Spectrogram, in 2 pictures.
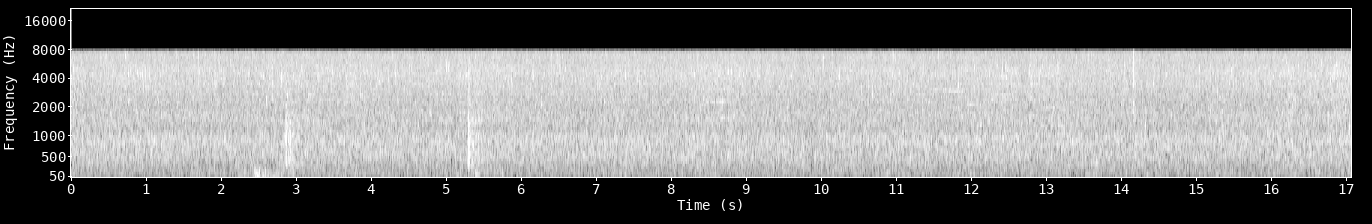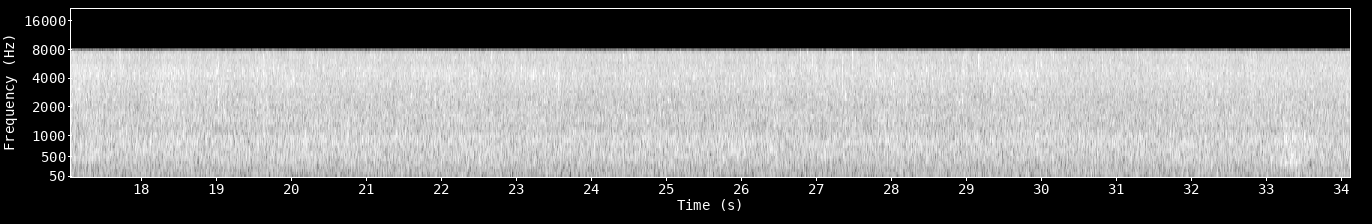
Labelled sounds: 11.5	11.9	killer whale, 2.9 to 3.1 kHz
12.9	13.3	killer whale, 1.8 to 2.1 kHz

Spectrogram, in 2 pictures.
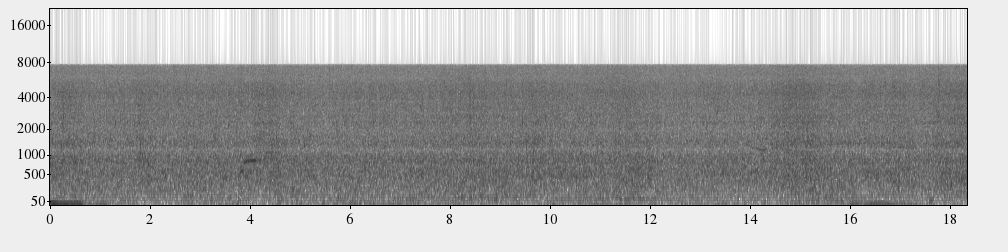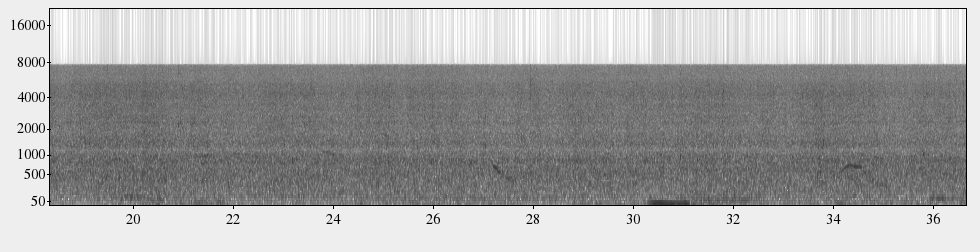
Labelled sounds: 3.9	4.2	humpback whale, 0.78 to 0.91 kHz
14.1	14.4	humpback whale, 1.1 to 1.2 kHz

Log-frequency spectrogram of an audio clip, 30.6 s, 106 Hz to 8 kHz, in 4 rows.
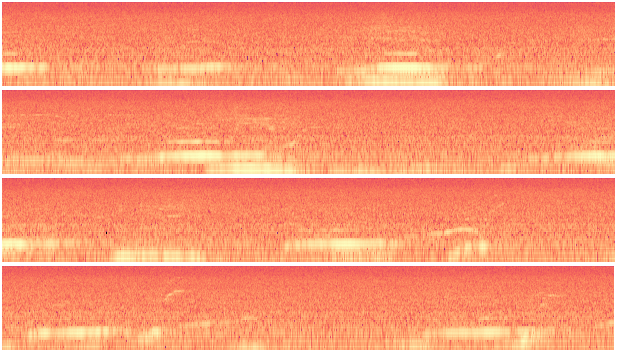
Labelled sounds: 10.6	11.1	humpback whale, 1.6 to 1.9 kHz
25.0	25.3	humpback whale, 1.6 to 2.3 kHz

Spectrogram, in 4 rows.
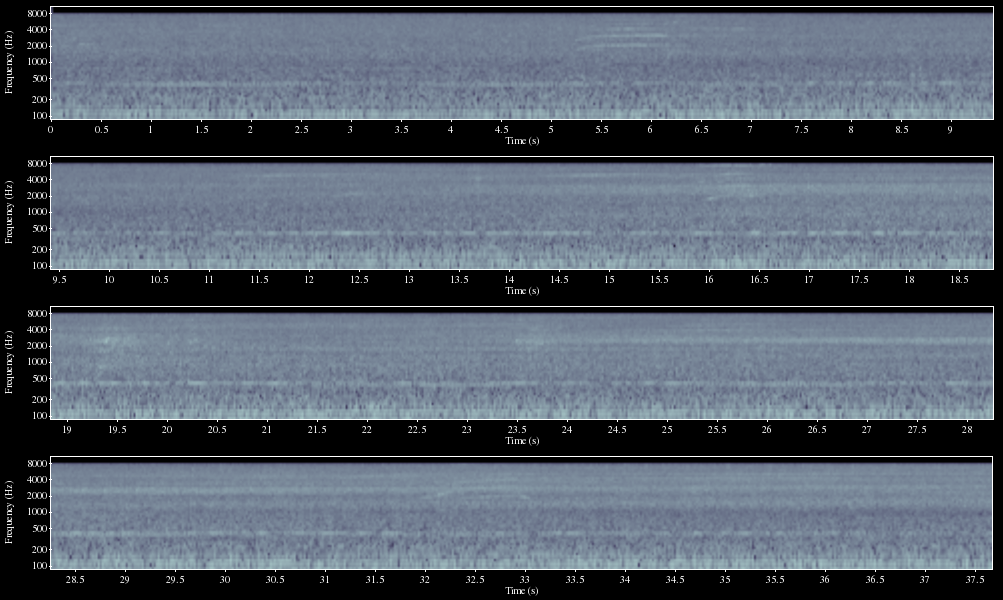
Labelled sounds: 5.2	6.2	killer whale, southern resident, 1.8 to 5.3 kHz
14.5	15.0	killer whale, southern resident, 4.6 to 5.7 kHz

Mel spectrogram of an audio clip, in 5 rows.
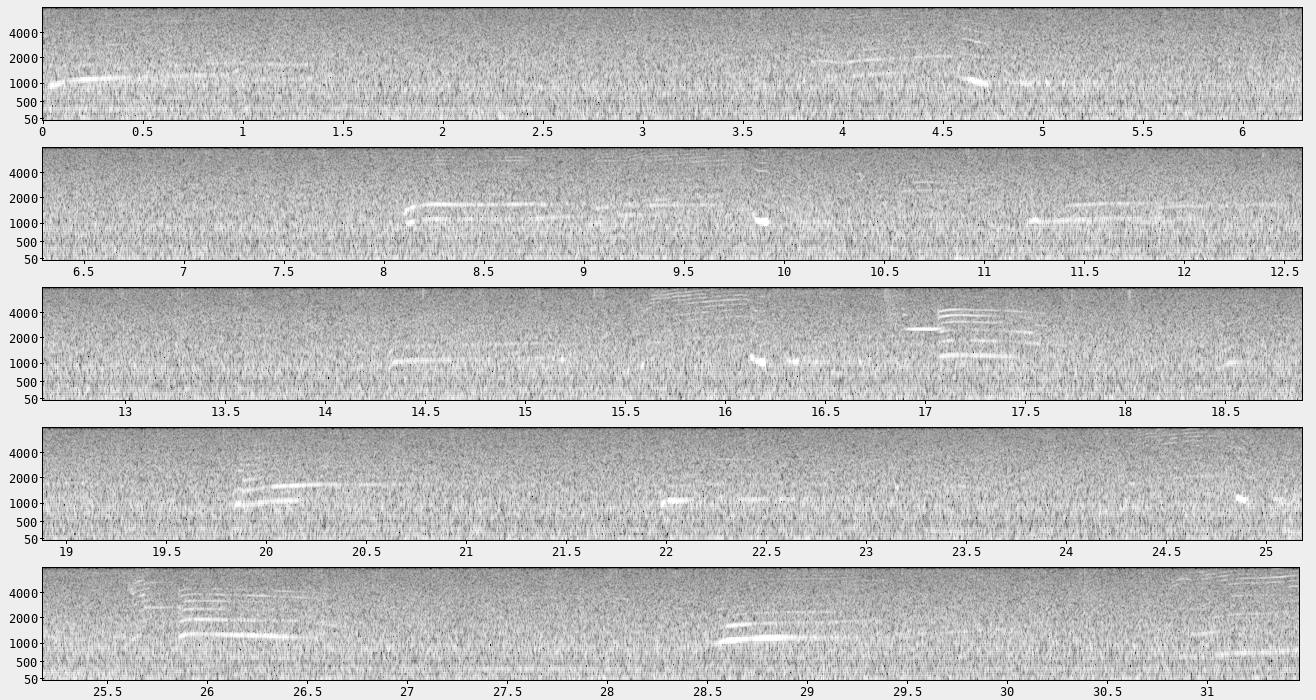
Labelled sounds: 0.0	0.4	killer whale, Bigg's (transient), 0.89 to 1.2 kHz
3.8	4.3	killer whale, Bigg's (transient), 1.7 to 2.0 kHz
8.1	8.6	killer whale, Bigg's (transient), 1.5 to 1.7 kHz
9.4	9.7	killer whale, Bigg's (transient), 5.1 to 5.7 kHz
11.2	11.6	killer whale, Bigg's (transient), 1.0 to 1.1 kHz
17.0	17.4	killer whale, Bigg's (transient), 3.5 to 3.8 kHz
19.8	20.2	killer whale, Bigg's (transient), 0.91 to 1.1 kHz
25.8	26.2	killer whale, Bigg's (transient), 1.8 to 1.9 kHz
28.5	29.1	killer whale, Bigg's (transient), 0.98 to 1.8 kHz
31.0	31.4	killer whale, Bigg's (transient), 0.68 to 6.4 kHz

